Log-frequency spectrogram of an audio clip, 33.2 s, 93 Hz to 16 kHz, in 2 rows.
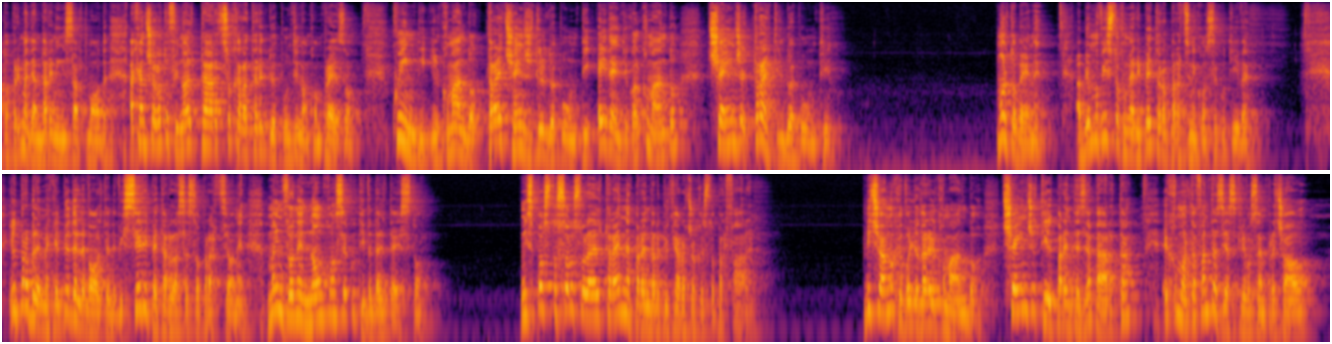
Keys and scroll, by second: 24.0-24.8 typing, 29.2-30.7 typing, 32.0-33.1 typing.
